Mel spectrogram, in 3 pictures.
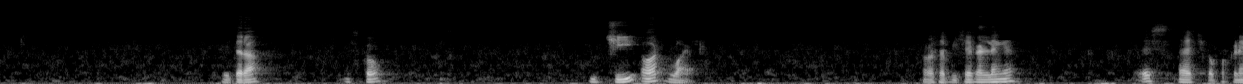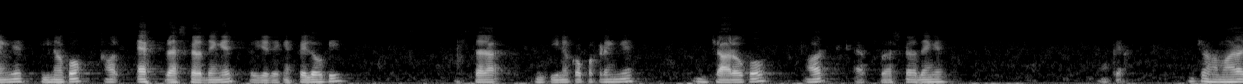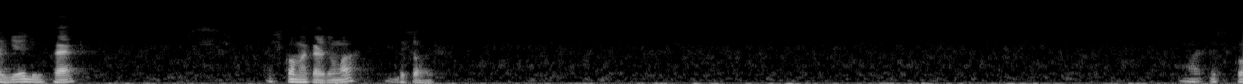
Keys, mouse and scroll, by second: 0.0-0.5 scroll up 2, 0.9-2.1 middle drag, 2.1 right click, 2.6-5.8 middle drag, 6.1 g, 9.5-10.6 middle drag, 10.6 right click, 11.4 shift+right click, 12.2 shift+right click, 12.8-13.9 middle drag, 13.9 f, 14.7 middle click, 15.5 right click, 16.5 right click, 17.4 shift+right click, 18.3 shift+right click, 19.0 shift+right click, 19.4-20.8 middle drag, 20.8 f, 21.5 right click, 22.0-24.5 middle drag, 24.5 alt+right click, 25.9 alt+shift+right click, 26.4-30.0 middle drag, 30.0 Delete, 31.3-34.4 middle drag, 34.4 right click, 35.0-37.2 middle drag.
